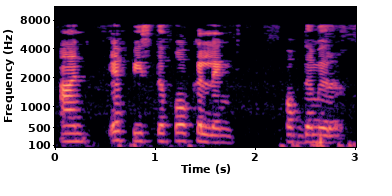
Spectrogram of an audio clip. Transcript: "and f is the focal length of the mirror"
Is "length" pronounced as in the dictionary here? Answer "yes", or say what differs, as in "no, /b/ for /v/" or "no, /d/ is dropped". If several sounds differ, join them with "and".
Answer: no, /t/ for /θ/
